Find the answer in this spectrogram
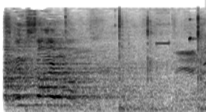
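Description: Voices calling out in a gym, with a few knocks of a basketball being dribbled on the hardwood court in the second half.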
